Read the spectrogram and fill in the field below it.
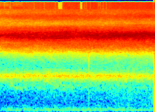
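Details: A loud, unbroken chorus of many cicadas swarming in backyard trees, a steady high hissing drone with a fainter lower whine that grows louder as they intensify.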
